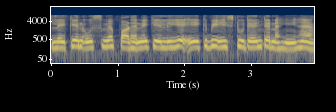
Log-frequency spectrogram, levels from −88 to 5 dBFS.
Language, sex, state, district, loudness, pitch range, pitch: Hindi, female, Uttar Pradesh, Budaun, -13 LUFS, 190-225 Hz, 205 Hz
